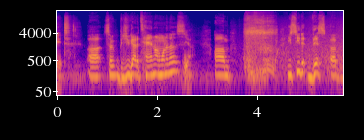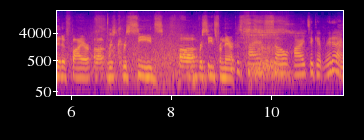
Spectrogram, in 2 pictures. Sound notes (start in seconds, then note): 3.2 water flowing; 3.3 imitates fire whoosh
